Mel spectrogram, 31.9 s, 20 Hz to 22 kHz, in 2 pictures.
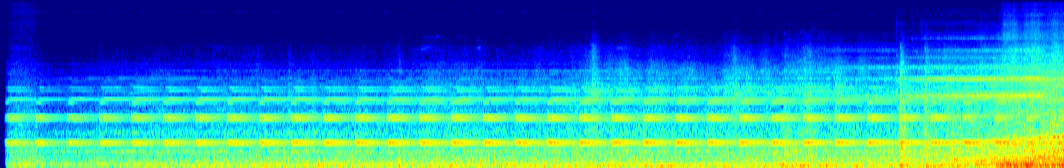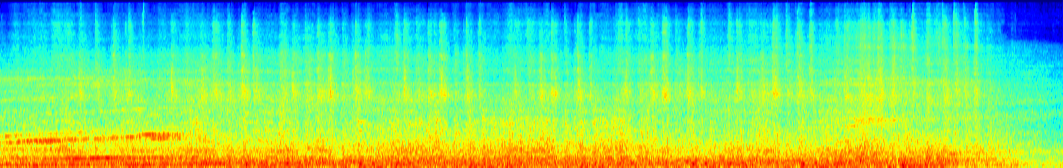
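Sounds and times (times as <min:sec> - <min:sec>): wheels rumbling on rail: 0:13.5 - 0:31.9
clacking over rail joints: 0:17.0 - 0:31.1.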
